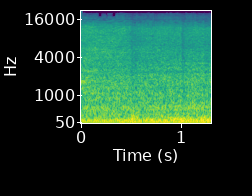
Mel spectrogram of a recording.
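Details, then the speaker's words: Xplorer RV roof AC on a new deep-cycle battery, set to maximum cold: a steady, even roar of blower and compressor with a low constant hum and no rattles or surging. The air is getting cold, so it is running normally. "I hear the compressor running really good and I feel the air getting cold alright that is great oh yeah oh yeah get nice and cold excellent I got it turned as cold as it goes"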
